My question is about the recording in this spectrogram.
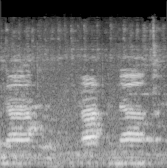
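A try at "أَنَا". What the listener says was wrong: انا اور اس کا الف کھنچے گا نہیں. لکھا ہوا بھی ہے کہ پڑھا نون یعنی کہ پڑھنے میں تو نون ہے اور لکھنے میں الف بھی لکھا ہے لیکن پڑھا نہیں جائے گا. الف نہیں پڑھا جائے گا. انا ہاں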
